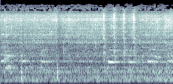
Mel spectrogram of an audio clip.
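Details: A dense, steady noise like an engine or passing vehicle fills the recording, with faint tonal whines and no animal sounds.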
